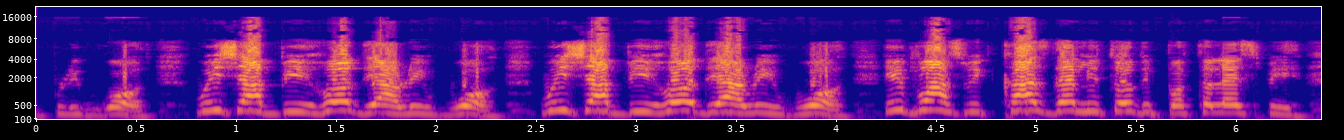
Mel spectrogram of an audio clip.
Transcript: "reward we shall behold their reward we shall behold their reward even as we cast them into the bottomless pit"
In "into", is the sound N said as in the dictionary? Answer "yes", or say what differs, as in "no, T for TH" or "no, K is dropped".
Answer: yes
